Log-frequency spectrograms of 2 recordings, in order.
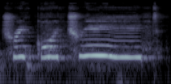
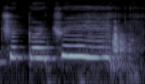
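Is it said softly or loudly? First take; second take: loudly; softly. First: It is said a little louder. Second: It is said very softly.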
